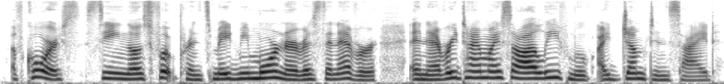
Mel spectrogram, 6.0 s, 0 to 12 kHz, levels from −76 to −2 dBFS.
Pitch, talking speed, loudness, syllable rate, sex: 210 Hz, 220 wpm, -18 LUFS, 5.9 syllables/s, female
